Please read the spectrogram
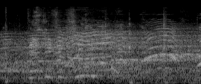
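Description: Indoor arena crowd noise, a steady mix of many voices, during a volleyball rally.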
